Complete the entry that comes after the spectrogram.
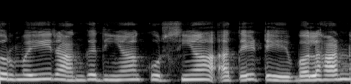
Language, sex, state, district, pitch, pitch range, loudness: Punjabi, female, Punjab, Pathankot, 215 Hz, 200-225 Hz, -17 LUFS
